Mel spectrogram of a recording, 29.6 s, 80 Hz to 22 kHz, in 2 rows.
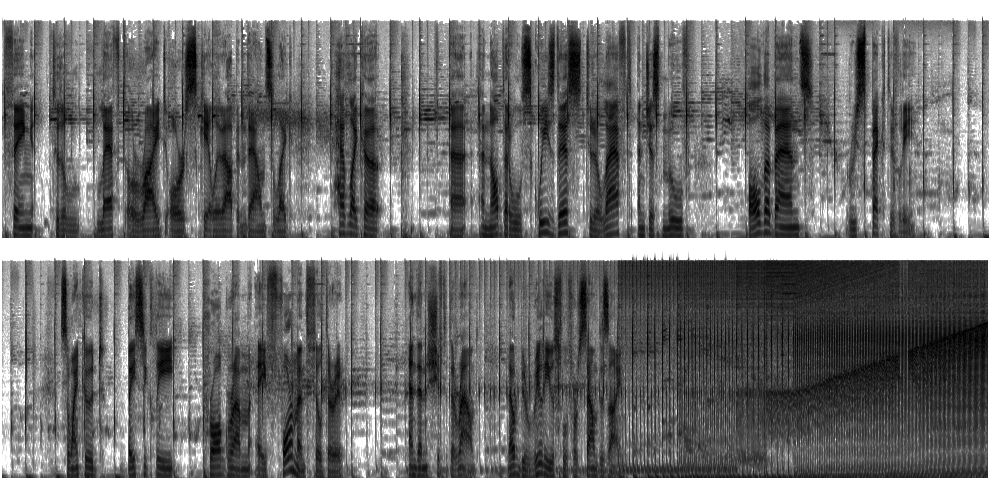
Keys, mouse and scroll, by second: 10.3 click, 11.2 click, 12.2 click, 13.3 click, 14.0-17.2 drag, 18.1 click, 19.7 click, 20.6 click, 24.0 click, 26.5 click, 26.9 ctrl+scroll down 2, 28.5 ctrl+scroll up 2.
